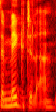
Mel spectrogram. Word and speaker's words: amygdala: How do you pronounce it? – I think it's amygdala. – Yeah, you're right.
